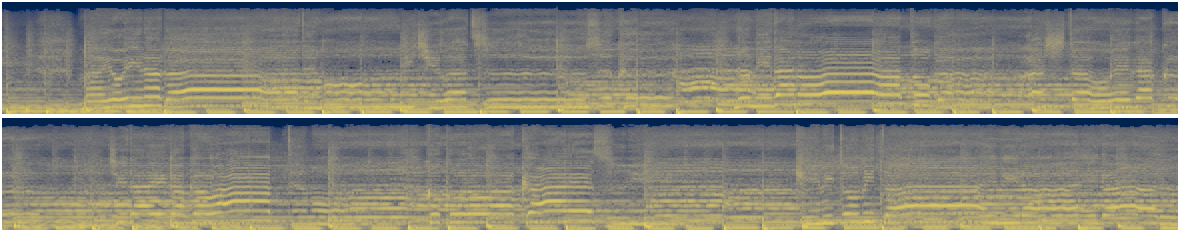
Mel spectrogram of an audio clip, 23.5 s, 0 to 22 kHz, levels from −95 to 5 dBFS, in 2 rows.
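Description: No technical faults can be heard anywhere in the audio.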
